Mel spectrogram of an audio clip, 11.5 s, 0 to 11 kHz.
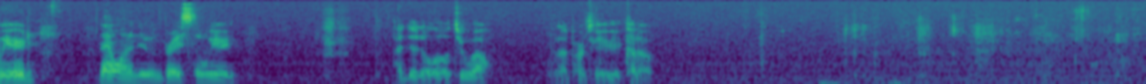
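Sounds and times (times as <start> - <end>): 
speech: 0.0 - 2.4, 3.2 - 3.4, 4.0 - 5.0, 5.6 - 6.6
people munching on Cheez-It crackers: 0.3 - 1.1, 2.4 - 3.9, 7.4 - 11.4.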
